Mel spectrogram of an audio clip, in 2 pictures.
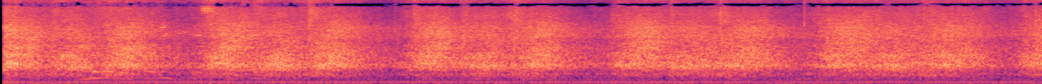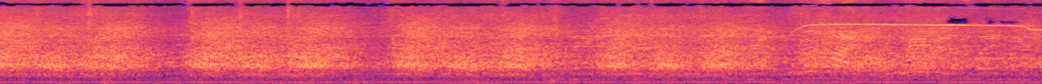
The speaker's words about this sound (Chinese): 所以，川普总统在佐治亚州的这次演讲是他选后的首次演讲，全场万众激情欢呼，都喊着川普总统要再干四年，我们爱你，我们要为川普而战。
